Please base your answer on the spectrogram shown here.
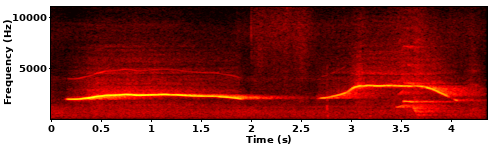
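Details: Bush stone-curlew visiting a house at Gold Coast, Australia: two mournful whistles, the first rising and held level, the second sweeping higher and then dropping away.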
